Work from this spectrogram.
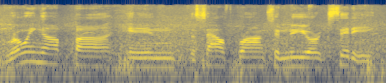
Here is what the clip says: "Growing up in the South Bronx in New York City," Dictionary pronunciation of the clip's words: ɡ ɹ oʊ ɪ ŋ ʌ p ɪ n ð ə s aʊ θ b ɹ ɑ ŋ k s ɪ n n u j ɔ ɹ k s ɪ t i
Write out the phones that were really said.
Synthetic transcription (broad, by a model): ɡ ɹ oʊ ɪ ŋ ʌ p ɪ n ð ə s aʊ θ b ɹ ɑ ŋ k s ɪ n n u j ɔ ɹ k s ɪ t i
